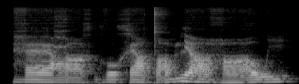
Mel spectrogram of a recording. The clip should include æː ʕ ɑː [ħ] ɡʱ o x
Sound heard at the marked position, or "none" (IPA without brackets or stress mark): x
